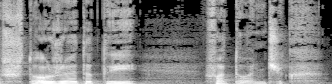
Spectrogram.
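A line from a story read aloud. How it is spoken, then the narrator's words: Quiet, tender. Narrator (Russian): тихо проговорил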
